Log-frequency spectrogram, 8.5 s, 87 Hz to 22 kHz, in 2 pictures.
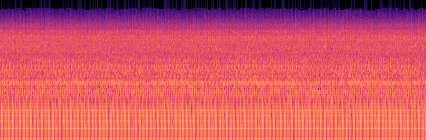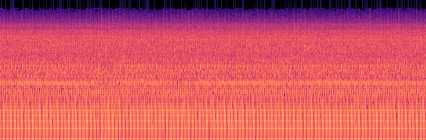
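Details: Honda GX240 small engine after re-cleaning the carburetor idle circuit passages and jets to cure surging: steady, even engine note at a fixed speed with no hunting, surging or misses.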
